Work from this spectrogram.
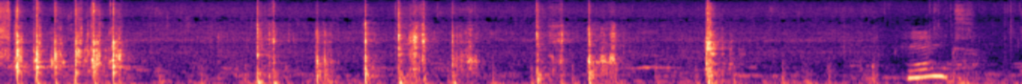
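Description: Vegetables, basil and Swiss chard stirred in a pan with seafood seasoning, a quick run of sharp scraping clicks at first, then spaced utensil knocks over a faint sizzle, with a brief hiss near the end.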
